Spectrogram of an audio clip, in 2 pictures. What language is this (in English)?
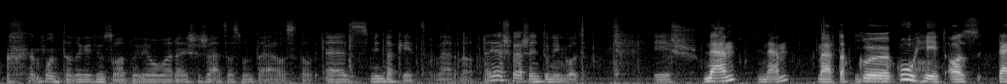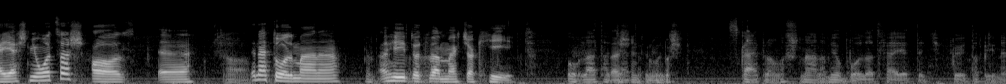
Hungarian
